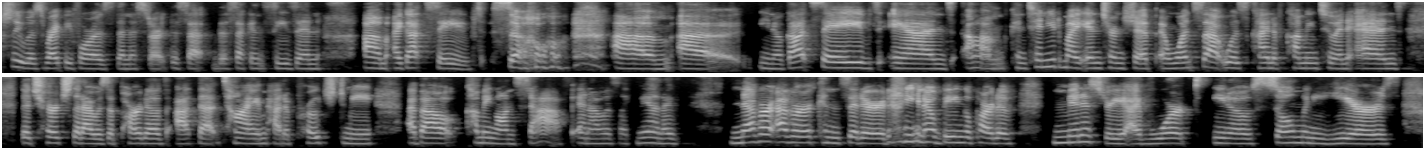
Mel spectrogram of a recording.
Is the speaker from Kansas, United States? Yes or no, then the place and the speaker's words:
no; Rio Grande Valley, Texas, United States; moved away as an adult; now in San Antonio, United States; I grew up in the Rio Grande Valley, which is about 4 hours south of here, pretty much tip of Texas, and came to San Antonio for school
